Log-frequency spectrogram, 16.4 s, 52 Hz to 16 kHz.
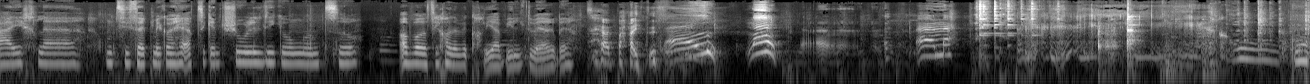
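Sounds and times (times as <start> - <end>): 
speech: 0.0 - 10.6, 15.5 - 16.3
small child babbling and squealing while playing at cooking: 8.3 - 12.0, 12.7 - 16.3
whisk banging against a pan: 12.2 - 13.0.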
